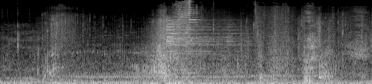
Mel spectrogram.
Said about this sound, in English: With a heavy downward strike into the manageable mound of lava, the sound echoes through the chamber of the cavernous pits as something hard had been struck.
